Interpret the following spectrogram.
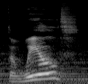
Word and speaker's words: Weald: Pacific, we're going to go ahead and launch into the Weald, is how I'm told that's pronounced.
